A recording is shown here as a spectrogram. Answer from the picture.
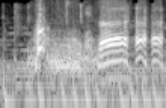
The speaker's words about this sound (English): Oh, Lord, stop it, dog. So anyway. Dog got something to say. Because he sees this beautiful lab that just walked up next to me. It's a beautiful lab.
